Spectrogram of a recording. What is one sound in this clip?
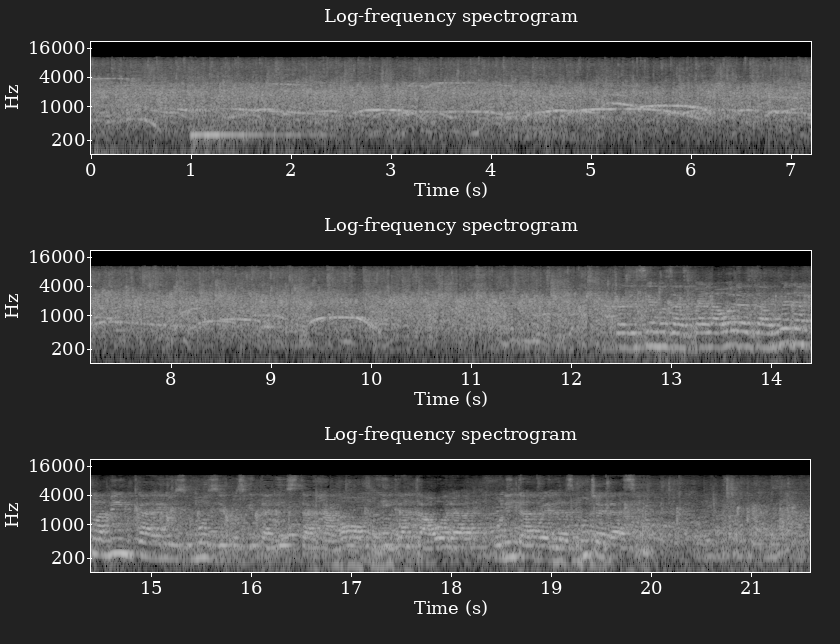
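A crowd of people chatters loudly nearby.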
